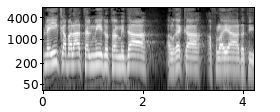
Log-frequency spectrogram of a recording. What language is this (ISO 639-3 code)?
heb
